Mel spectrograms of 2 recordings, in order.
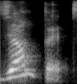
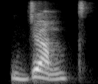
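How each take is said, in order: First: The ending is said as an extra syllable. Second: The ending is just a short t sound. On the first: The speaker calls it wrong. "está escrito como jumped, pero no es jumped" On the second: The speaker calls it right. "Escuchen esa T"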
